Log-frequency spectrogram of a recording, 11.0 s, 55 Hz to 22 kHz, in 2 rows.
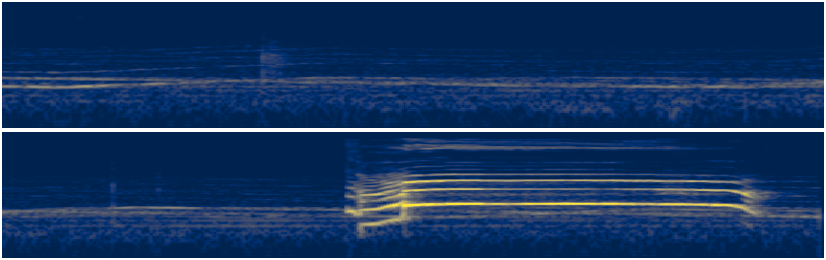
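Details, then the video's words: {'caption': 'A tornado siren warning, tested on the 1st of every month, wails softly for several seconds before Hershey, a little Yorkie, breaks in with a loud, sustained, level howl that ends abruptly.'} "Yorkie Hershey singing the Tornado song"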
